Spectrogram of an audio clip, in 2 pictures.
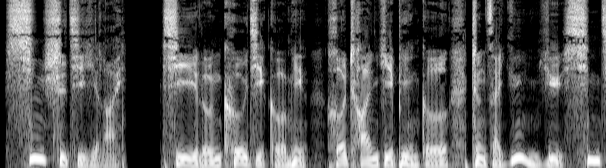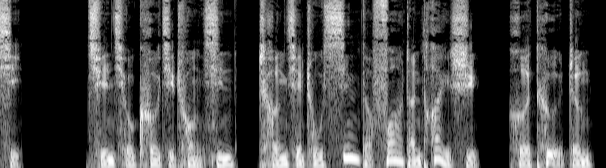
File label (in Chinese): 男 专题 智能制造企业转型, 国语男声配音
